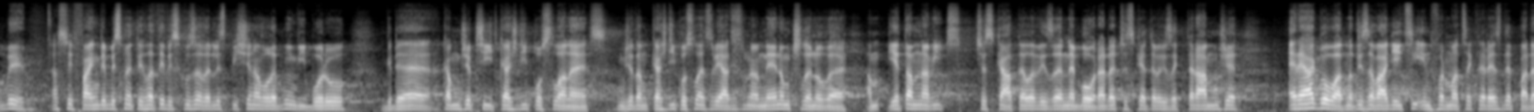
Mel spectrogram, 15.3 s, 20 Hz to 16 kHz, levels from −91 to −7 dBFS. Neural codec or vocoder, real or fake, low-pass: autoencoder, 48 kHz, 32 numbers a frame, DAC-VAE, trained on Japanese speech; fake; 14.4 kHz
